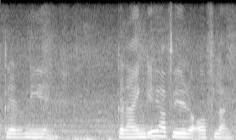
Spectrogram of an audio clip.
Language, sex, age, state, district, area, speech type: Hindi, female, 18-30, Madhya Pradesh, Jabalpur, urban, spontaneous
